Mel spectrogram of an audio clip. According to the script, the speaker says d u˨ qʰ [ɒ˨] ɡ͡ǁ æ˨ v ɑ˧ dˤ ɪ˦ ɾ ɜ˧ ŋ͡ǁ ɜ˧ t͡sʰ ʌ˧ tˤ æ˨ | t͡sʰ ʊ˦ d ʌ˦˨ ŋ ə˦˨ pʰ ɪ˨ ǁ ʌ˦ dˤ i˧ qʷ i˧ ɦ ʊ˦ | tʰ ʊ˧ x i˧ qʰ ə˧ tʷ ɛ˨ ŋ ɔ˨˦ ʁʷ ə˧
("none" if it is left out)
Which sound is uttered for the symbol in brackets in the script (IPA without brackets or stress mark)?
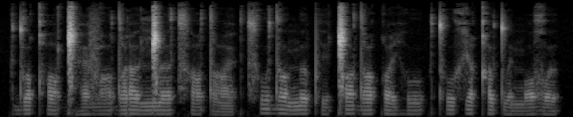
ɒ˨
